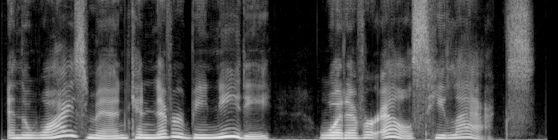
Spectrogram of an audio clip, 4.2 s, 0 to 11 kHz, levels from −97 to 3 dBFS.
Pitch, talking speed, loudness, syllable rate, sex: 220 Hz, 170 wpm, -16 LUFS, 4.7 syllables/s, female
